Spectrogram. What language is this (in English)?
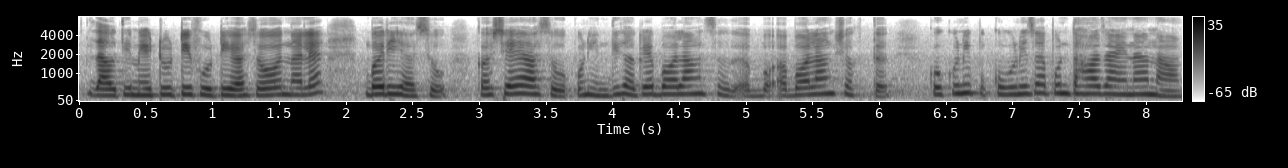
Konkani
